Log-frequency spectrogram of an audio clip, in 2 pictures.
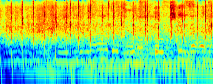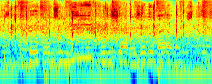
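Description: Steady, loud applause from an audience, dense clapping that continues throughout, with music playing underneath and a faint crowd murmur mixed in.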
